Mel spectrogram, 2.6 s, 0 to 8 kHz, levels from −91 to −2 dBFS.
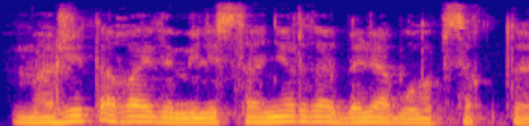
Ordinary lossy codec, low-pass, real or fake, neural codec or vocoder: Opus, 64 kbps; 7.2 kHz; real; none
